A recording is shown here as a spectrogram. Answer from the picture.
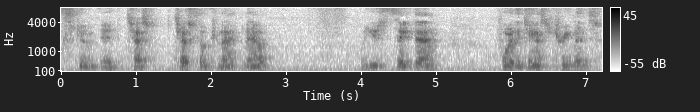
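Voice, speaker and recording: A man's fairly high-pitched speech carries an audible room echo. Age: 60s. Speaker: cancer patient vlogger. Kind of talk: casual vlog monologue. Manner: halting, many fillers and restarts.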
